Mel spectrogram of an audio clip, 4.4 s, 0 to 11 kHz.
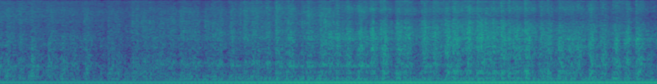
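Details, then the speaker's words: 1998 Chevy S10 2.2L four-cylinder, manual with new clutch, 20 psi oil pressure at idle and 40 revved: deep drone with a regular knock about three times a second that worsens with AC load; began under hard first-gear acceleration, crank bearing suspected, unconfirmed. "I'm gonna demonstrate the sound here all right start it up and if you push some load on the motor it gets worse turn the AC on"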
